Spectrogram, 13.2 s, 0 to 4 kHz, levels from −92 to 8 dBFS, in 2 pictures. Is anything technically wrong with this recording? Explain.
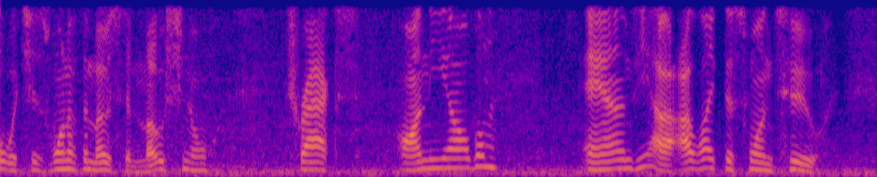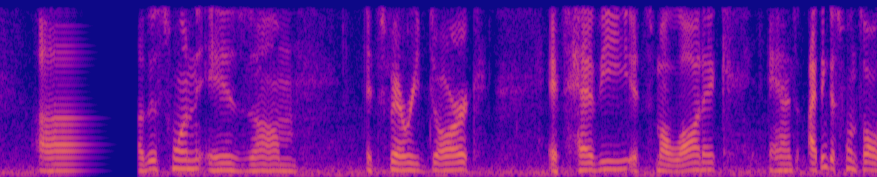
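Yes. There are two faults. Both ride on a narrowband call path whose band stops at 4 kHz, which fits G.711 mu-law at 64 kbps.

From 7.02 to 7.63 s there is a call audio freeze. The last sound is stretched into a fading buzz or hiss, and the final 200 ms are silent. The likely cause is packets stalling in transit until the jitter buffer ran dry. Nothing is lost. When the audio resumes, it picks up where it stopped, now about 0.59 s late.

From 12.31 to 13.09 s there is a jitter buffer speed-up. The buffer held too much audio, so the receiver trimmed short pitch-period slices over and over, roughly half a second in total. The sound plays at 162% speed with its pitch unchanged. It comes across as rushed.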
